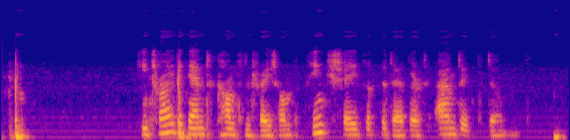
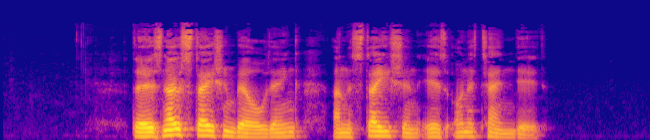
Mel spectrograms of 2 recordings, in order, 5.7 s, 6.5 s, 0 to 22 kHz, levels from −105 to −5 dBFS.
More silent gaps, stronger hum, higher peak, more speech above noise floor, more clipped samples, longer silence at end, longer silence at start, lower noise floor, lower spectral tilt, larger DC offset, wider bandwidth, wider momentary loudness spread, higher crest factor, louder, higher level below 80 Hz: neither; neither; second, -12 dBFS vs 0 dBFS; second, 39 dB vs 68 dB; neither; second, 0.05 s vs 1.1 s; second, 0.1 s vs 1.35 s; second, -69 dBFS vs -86 dBFS; first, -10.5 dB/octave vs -6.5 dB/octave; neither; second, 5.2 kHz vs 11 kHz; second, 10 LU vs 15 LU; about the same, 20 dB vs 18 dB; second, -31 LUFS vs -18 LUFS; about the same, -50 dBFS vs -52 dBFS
